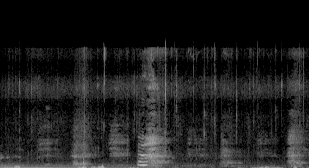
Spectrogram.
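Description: A hiker's footsteps on a rocky trail and her breathing: a few soft thumps and short breathy puffs, scattered and irregular.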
